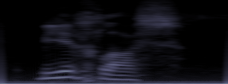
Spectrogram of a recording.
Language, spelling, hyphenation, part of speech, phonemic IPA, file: Dutch, bierglas, bier‧glas, noun, /ˈbir.ɣlɑs/, Nl-bierglas.ogg
- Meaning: beer glass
